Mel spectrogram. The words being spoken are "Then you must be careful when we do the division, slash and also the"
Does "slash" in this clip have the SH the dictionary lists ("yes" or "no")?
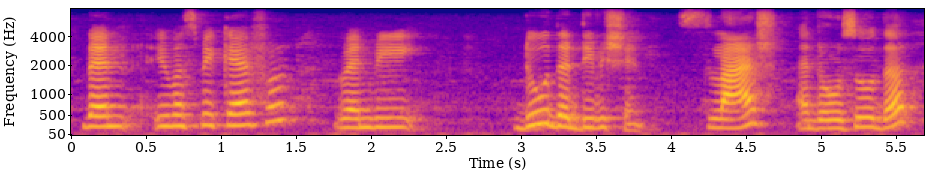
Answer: yes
